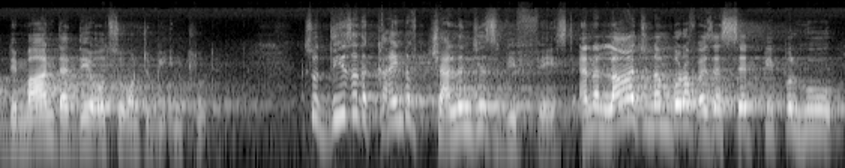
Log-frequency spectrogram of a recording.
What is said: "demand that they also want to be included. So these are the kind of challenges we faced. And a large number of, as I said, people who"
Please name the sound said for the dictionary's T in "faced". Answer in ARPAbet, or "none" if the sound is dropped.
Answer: T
